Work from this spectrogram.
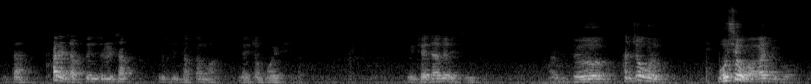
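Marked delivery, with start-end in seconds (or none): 1.6-3.0 hushed aside. Acted. Peter pulling Jesus aside.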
